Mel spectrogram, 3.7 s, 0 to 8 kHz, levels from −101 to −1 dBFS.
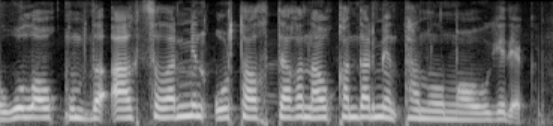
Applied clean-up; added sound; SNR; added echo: none; none; none; none.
